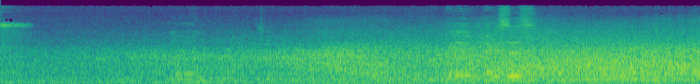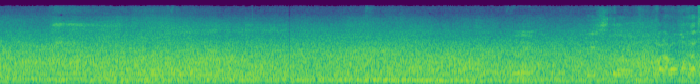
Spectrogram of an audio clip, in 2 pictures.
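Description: Road traffic noise, swelling over the first few seconds and then holding steady.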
